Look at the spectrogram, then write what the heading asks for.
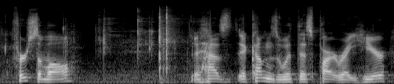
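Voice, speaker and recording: A man's voice: mid-range voice, unhurried, fairly bright tone, a little hiss or hum. A man hosting a do-it-yourself tutorial, explaining each step in a plain, informal way as he demonstrates. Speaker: repair tutorial host. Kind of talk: casual step-by-step hands-on demonstration.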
